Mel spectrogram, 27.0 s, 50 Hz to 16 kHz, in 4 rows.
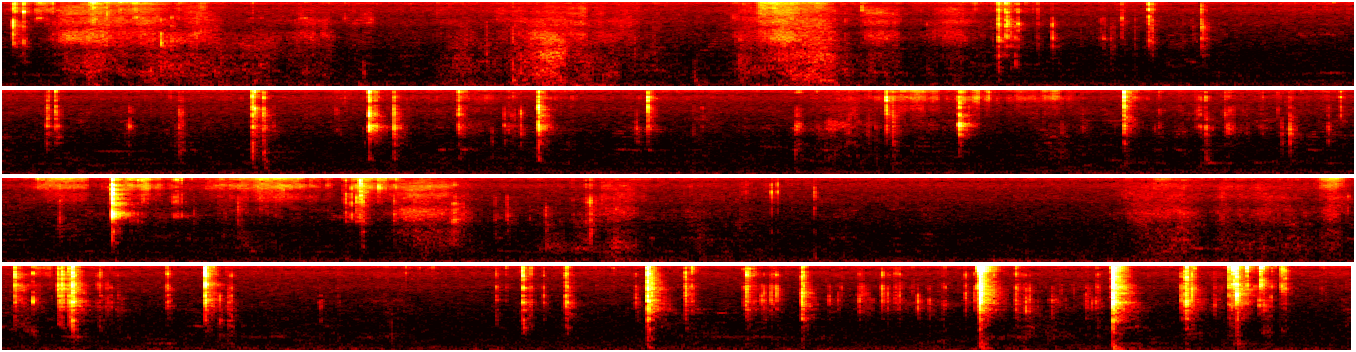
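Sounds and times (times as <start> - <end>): faint small clicks and taps: 4.8 - 6.2, 6.8 - 16.7, 20.2 - 22.1, 22.7 - 26.9.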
